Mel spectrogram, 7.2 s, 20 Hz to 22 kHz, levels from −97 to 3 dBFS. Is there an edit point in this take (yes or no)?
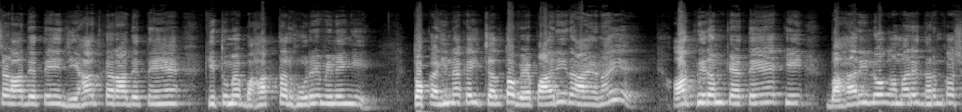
yes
